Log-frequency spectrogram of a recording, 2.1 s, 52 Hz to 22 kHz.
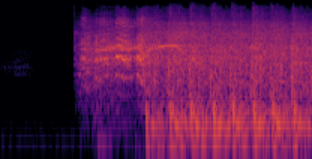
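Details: Bone-stock 2024 Yamaha YZ450F, 125 hours, motor never opened and valves never adjusted: quick catch after a brief crank, then a crisp, even thumping idle with steady pulses and no knocks. Healthy start.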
